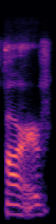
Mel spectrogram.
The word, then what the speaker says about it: FAVR: tests um of course I pronounce it like the football player uh Brett Favre but it's it's the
